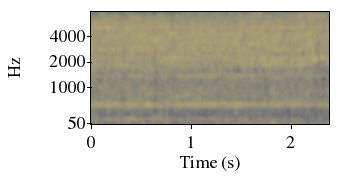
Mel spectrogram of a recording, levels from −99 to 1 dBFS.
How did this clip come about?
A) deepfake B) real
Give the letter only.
A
